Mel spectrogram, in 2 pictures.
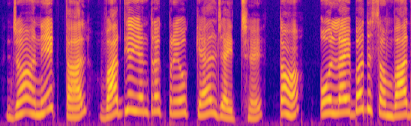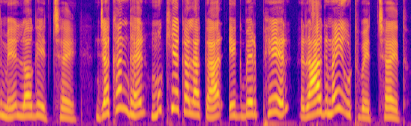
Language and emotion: Maithili, neutral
